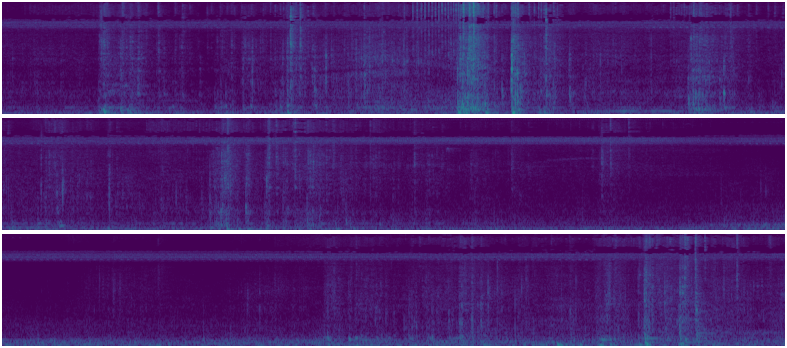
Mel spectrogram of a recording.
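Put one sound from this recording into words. A bicycle thumps down over logs.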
